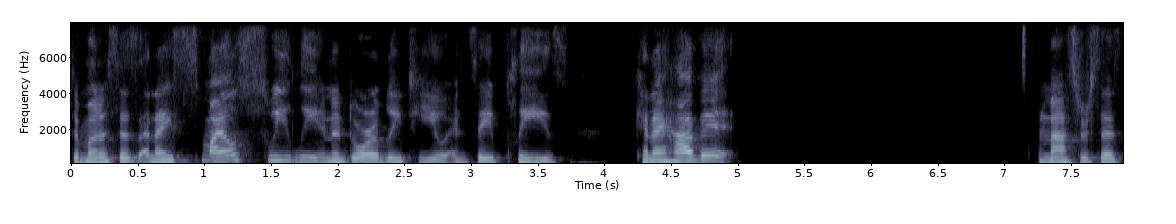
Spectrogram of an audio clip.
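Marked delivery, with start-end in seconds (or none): none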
